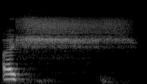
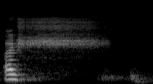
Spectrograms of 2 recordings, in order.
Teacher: زبان بیچ میں آواز منہ کے اندر پھیل رہی ہے تیزی کے ساتھ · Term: تفشی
